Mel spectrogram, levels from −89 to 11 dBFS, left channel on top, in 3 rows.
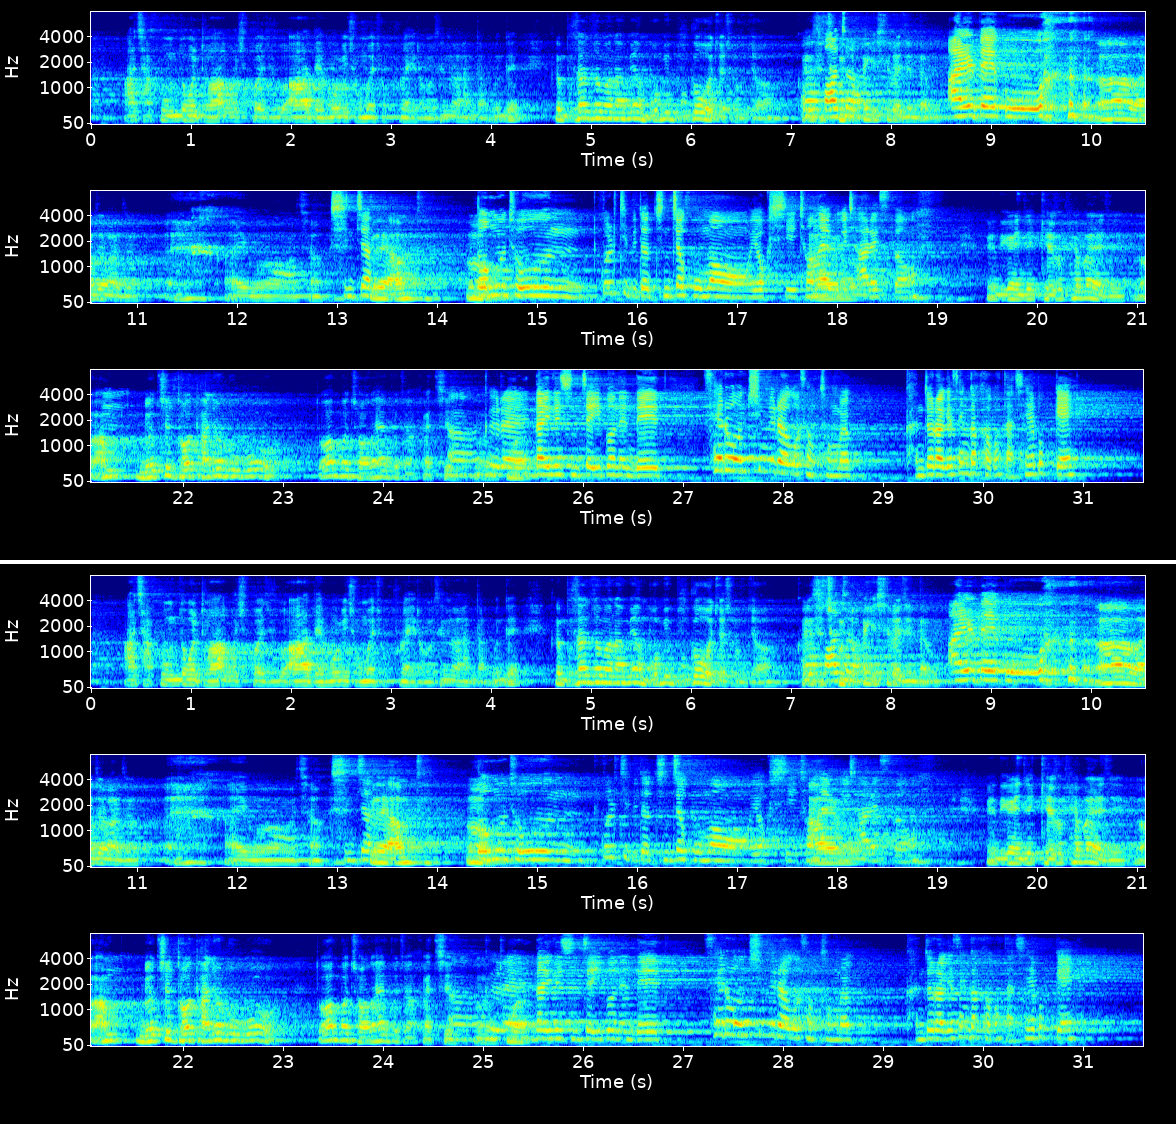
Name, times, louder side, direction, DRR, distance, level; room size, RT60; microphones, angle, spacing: voice 1, 0.3-8.5 10.0-14.0 14.3-14.6 17.7-18.3 19.2-23.0 23.3-25.5, right 2 dB, 20° right, 6 dB, 0.6 m, -29 dB
voice 2, 7.1-7.7 8.6-10.1 11.5-12.0 12.4-13.4 14.4-19.0 21.2-21.4 24.7-28.7 29.2-31.0, left 4 dB, 75° left, 9 dB, 0.6 m, -25 dB
24.5 x 19.5 x 2.6 m, 3.0 s
head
